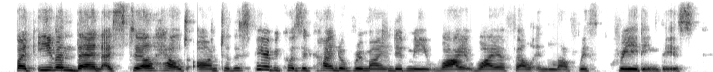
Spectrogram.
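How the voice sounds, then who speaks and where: Speaking with a German accent, a woman keeps a moderate pace and a medium pitch, with ordinary pitch variation and hardly any pauses. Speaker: street photographer. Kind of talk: presentation. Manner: halting.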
